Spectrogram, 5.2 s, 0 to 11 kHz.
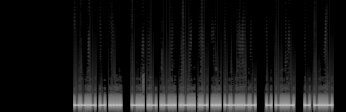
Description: Morse code, heard as a keyed tone, about 50 wpm, 700 Hz. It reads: QTH DALLAS, TX TX
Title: Common QSO Phrases Encore 50wpm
